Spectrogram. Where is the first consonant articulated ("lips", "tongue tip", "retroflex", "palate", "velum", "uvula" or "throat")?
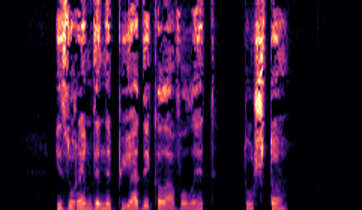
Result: tongue tip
